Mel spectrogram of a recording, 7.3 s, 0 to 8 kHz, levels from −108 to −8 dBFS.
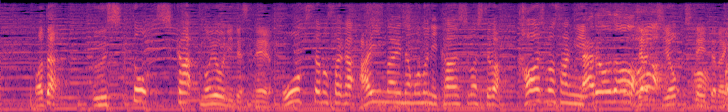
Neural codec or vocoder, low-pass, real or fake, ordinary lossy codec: none; 7.2 kHz; real; none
